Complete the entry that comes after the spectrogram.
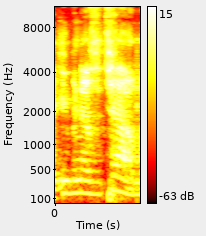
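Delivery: normal talking voice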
